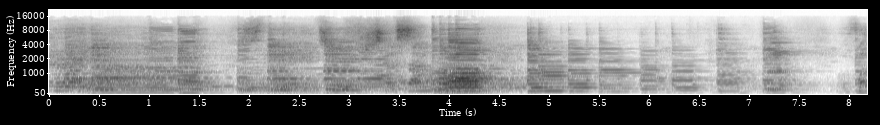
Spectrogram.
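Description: Acoustic guitar strummed as accompaniment to a group singing a song together in Russian bard style. The music dips briefly quieter just before the end.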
